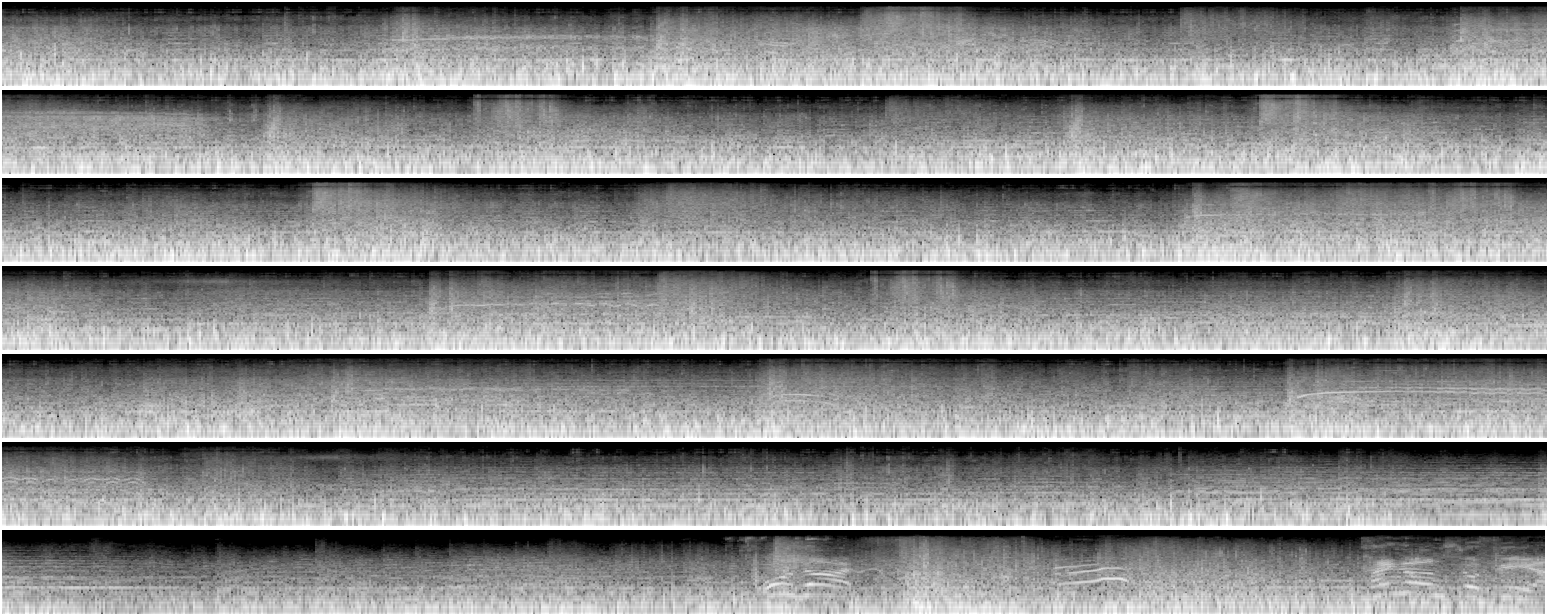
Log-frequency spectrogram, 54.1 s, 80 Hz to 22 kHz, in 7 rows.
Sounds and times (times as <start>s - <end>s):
Music: 0.0s - 54.0s
Outside, rural or natural: 0.0s - 54.0s.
